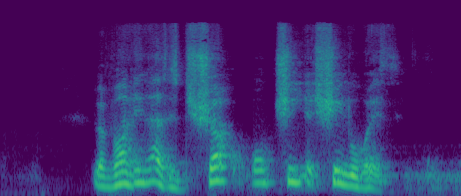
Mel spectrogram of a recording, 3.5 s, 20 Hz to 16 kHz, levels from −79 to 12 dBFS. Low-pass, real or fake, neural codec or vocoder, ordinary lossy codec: 10.8 kHz; fake; codec, 16 kHz in and 24 kHz out, 0.6 kbps, FocalCodec, streaming, 4096 codes; MP3, 64 kbps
